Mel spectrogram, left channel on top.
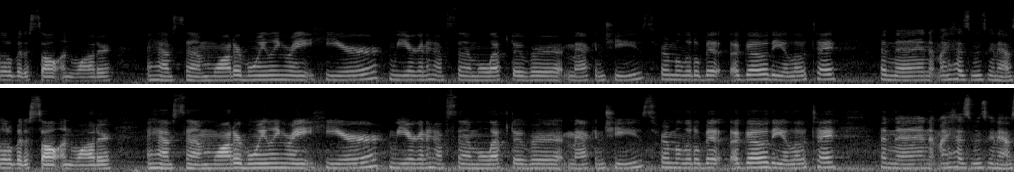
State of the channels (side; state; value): left; quieter; 6.4 dB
